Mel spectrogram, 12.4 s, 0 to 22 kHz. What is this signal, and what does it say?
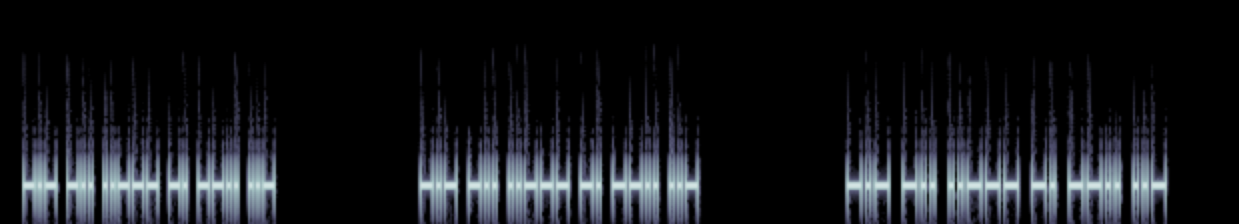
Morse code, heard as a keyed tone, about 29 wpm, 700 Hz. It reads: KD2NZU KD2NZU KD2NZU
